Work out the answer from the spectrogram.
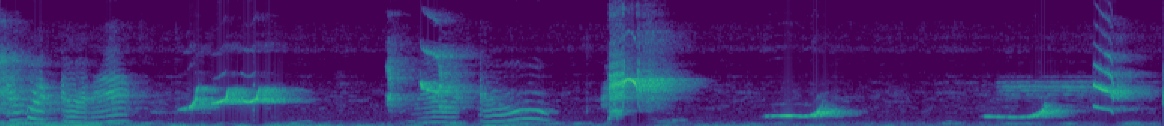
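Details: Talking rose-ringed parakeet repeating "Mithu": wavering speech-like syllables, buzzy rising squawks and sharp high chirps in irregular bursts, with a low background hum.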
